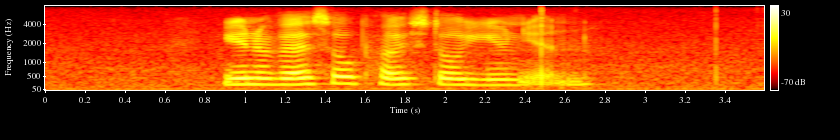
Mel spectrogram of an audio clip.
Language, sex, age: English, female, 20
